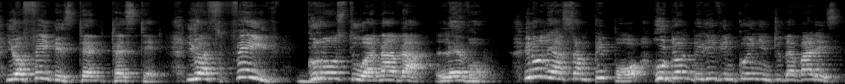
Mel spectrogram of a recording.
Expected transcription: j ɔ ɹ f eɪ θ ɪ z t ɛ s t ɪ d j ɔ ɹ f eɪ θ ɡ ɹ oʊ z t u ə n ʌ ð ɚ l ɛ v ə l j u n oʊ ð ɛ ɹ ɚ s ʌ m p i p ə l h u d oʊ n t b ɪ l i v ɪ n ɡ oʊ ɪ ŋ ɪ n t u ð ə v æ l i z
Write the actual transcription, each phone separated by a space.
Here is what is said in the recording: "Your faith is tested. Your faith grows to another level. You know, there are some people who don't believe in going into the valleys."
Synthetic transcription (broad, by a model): j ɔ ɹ f eɪ θ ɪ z t ɛ s t ɪ d j ɔ ɹ f eɪ θ ɡ ɹ oʊ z t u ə n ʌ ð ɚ l ɛ v ə l j u n oʊ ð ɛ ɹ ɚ s ʌ m p i p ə l h u d oʊ n t b ɪ l i v ɪ n ɡ oʊ ɪ ŋ ɪ n t u ð ə v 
